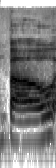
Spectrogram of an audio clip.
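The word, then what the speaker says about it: Beau: But Bo is spelled B-E-A-U.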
